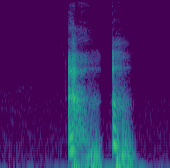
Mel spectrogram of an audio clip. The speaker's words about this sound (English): Aw, it's okay. We all cough our first time.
